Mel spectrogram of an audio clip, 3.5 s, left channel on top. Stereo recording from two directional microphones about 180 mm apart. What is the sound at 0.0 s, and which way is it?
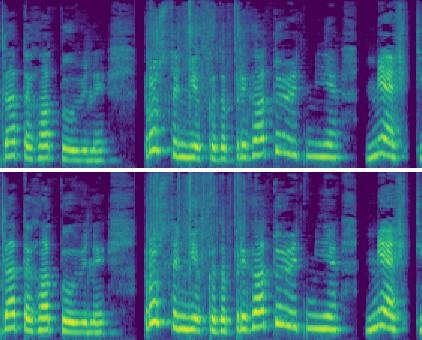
A woman's voice, 40° right (ahead or behind).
